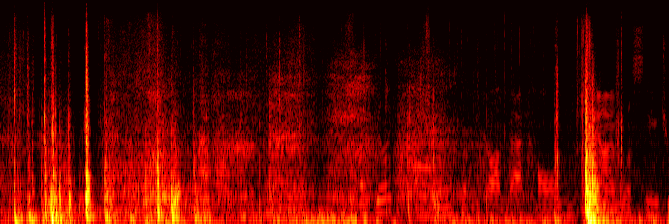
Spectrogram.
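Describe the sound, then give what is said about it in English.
A car door clunks and thuds shut amid several sharp knocks and rustles, with a loud slam near the end; people talk and move around throughout. “My door.”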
